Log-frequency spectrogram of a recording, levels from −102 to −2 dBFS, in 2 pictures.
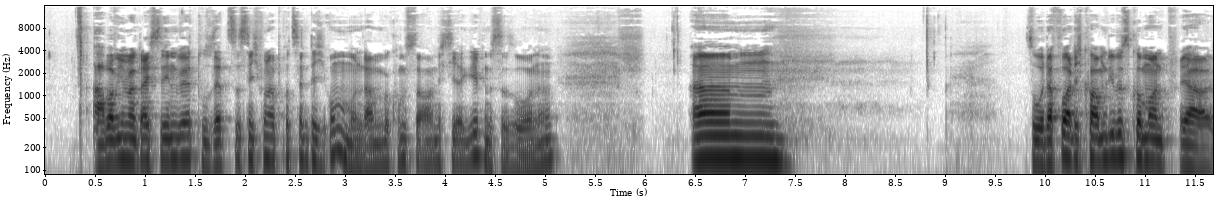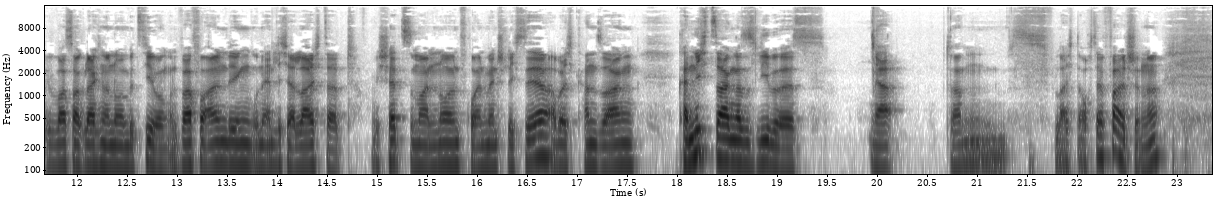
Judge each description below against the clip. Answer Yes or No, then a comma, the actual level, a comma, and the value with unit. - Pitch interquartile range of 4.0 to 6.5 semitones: No, average, 3.4 semitones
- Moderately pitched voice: No, low, 125 Hz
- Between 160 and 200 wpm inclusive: Yes, fast, 190 wpm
